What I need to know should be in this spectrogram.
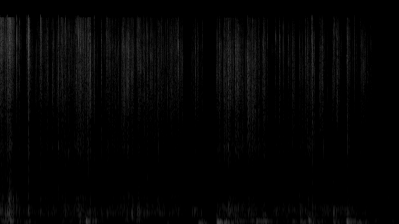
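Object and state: Glass pebbles.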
